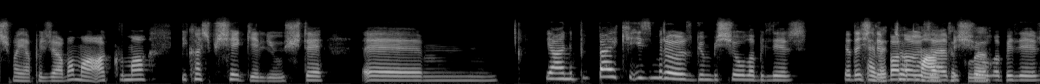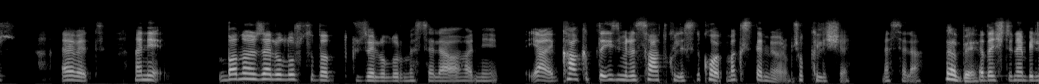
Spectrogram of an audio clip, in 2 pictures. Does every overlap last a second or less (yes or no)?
no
